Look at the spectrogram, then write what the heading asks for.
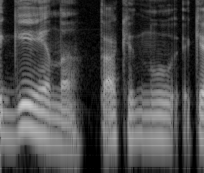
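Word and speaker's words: geena: Na no original a pronúncia correta é gena, tá?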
